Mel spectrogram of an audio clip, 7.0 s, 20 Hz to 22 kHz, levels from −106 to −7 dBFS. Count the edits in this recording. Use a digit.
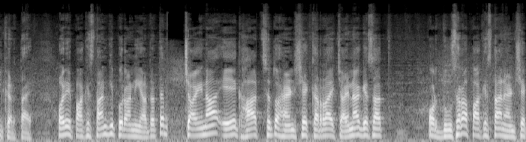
1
